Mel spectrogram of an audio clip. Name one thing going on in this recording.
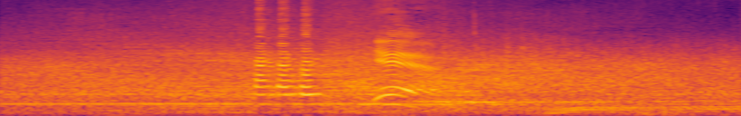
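A heavy truck rumbles close by as it passes.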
